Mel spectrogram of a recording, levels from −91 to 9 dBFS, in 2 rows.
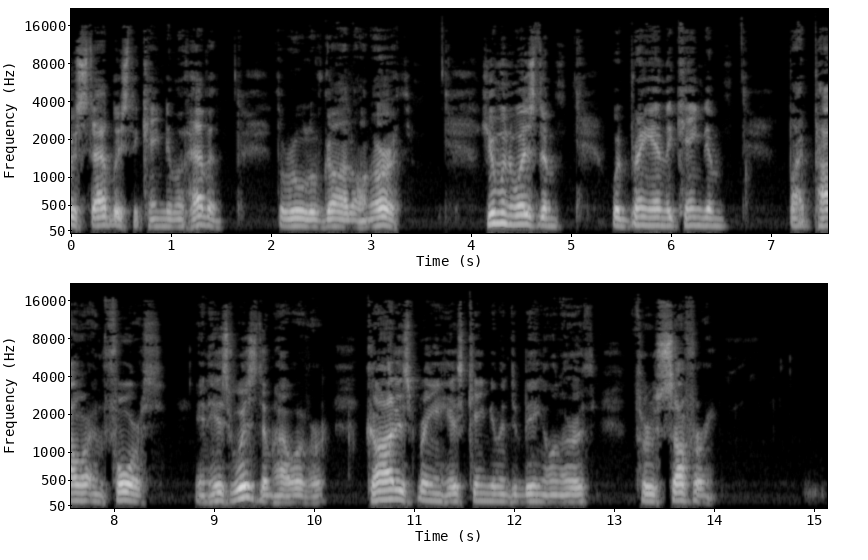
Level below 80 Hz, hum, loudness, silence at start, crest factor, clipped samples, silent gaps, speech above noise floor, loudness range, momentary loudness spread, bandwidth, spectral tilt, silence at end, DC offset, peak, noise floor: -70 dBFS; none; -22 LUFS; 0 s; 20 dB; under 0.1%; none; 50 dB; 4 LU; 13 LU; 17 kHz; -5 dB/octave; 1.15 s; under 0.1%; -2 dBFS; -71 dBFS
